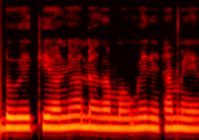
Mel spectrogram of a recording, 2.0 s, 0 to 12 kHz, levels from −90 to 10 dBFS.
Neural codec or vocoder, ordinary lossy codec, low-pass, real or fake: codec, 44.1 kHz, 7.8 kbps, Pupu-Codec; AAC, 64 kbps; 10.8 kHz; fake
